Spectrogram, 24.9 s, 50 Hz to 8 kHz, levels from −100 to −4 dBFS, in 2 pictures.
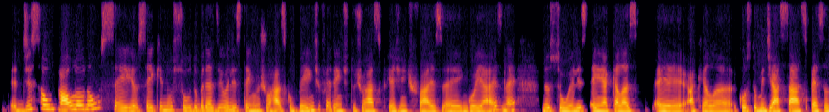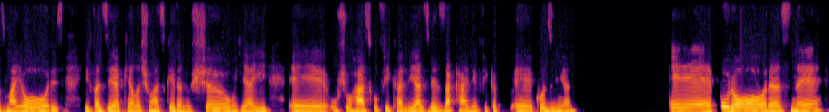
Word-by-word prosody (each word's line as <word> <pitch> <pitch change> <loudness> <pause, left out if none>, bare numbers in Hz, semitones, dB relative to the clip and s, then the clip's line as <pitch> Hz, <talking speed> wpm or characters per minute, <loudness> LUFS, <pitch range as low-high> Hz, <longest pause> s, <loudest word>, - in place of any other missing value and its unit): Eh, - - -4
de 225 +7 -3
São 310 0 +1
Paulo 260 +1 +5
eu 290 0 +3
não 310 +6 -1
sei. 230 - -4
Eu - - -2
sei 220 +2 -4
que 240 +3 -8
no 240 0 -1
sul 230 -2 -4
do 225 - -3
Brasil 225 -1 -2
eles 225 -3 -2
têm 205 -3 -2
um 200 - 0
churrasco 200 -1 -1
bem 190 +3 +1
diferente 235 -6 -4
do 200 - -8
churrasco 200 0 -1
que - - -4
a 190 - +2
gente 185 0 -3
faz, 180 0 0
eh, 180 -2 -1
em 180 +1 -1
Goiás, 180 +8 0
né. 230 +2 -2 0.4
No 210 0 0
sul, 195 -1 0
eles 200 +2 0
têm 195 -1 +2
aquelas 195 0 +1 0.3
eh, 185 -2 +1
aquela 185 -2 -1
costume 205 -1 +1
de 200 +2 +1
assar 195 +1 +5
as 190 - -9
peças 195 -2 0
maiores, 185 0 +2 0.3
e 200 -1 0
fazer 190 -2 +1
aquela 185 +1 -1
churrasqueira 190 0 0
no 175 0 -4
chão. 205 -2 -1
E - - -1
aí, 190 +1 0 0.4
eh, 180 -1 +1
o 200 - -6
churrasco 190 -1 +1
fica 195 0 -4
ali, 185 +1 0
às 180 -1 +1
vezes, 185 0 0
a 185 - +4
carne 180 0 -2
fica, 190 0 -6 0.2
eh, 180 -2 +1
cozinhando 190 -2 -1 1.4
É, 210 -2 +1
por 255 -1 +5
horas, 205 -4 +4
né. 200 +4 +1
195 Hz, 160 wpm, -23 LUFS, 185-215 Hz, 1.4 s, Paulo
